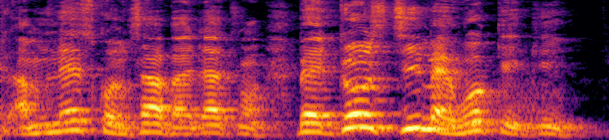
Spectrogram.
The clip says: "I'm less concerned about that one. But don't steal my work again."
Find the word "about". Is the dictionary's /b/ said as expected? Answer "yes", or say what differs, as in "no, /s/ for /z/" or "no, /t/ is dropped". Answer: no, /b/ is dropped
